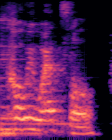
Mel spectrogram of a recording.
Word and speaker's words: Koe Wetzel: Um, the song is called "Love" by Kobe Kobe Wetzel. I don't know if I'm saying his name properly. Koe Wetzel, I on Spotify.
